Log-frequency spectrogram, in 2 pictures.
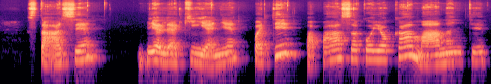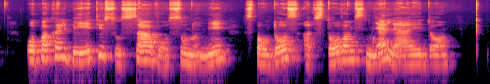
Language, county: Lithuanian, Kaunas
